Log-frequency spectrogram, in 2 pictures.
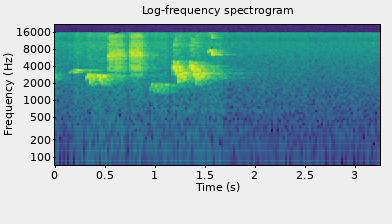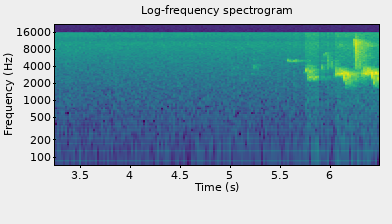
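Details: Nightingale singing at night near Dresden, Germany: a short phrase of bright chirps and whistles, a long silence, then another burst of sharp varied notes.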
